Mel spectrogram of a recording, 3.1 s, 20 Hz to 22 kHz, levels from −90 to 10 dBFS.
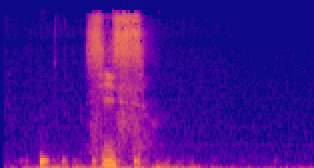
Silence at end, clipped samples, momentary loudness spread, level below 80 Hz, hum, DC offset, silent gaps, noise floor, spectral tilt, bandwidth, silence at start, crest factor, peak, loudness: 1.15 s; under 0.1%; 21 LU; -32 dBFS; none; under 0.1%; none; -53 dBFS; -2.5 dB/octave; 16.5 kHz; 0.25 s; 20 dB; 0 dBFS; -14 LUFS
